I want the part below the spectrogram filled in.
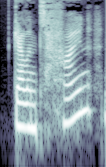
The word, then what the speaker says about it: galantine: Galantine? No, it's spelled like Galentine's Day, but I think it's pronounced galantine. And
